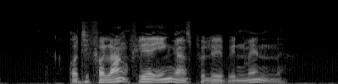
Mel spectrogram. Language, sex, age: Danish, male, 48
